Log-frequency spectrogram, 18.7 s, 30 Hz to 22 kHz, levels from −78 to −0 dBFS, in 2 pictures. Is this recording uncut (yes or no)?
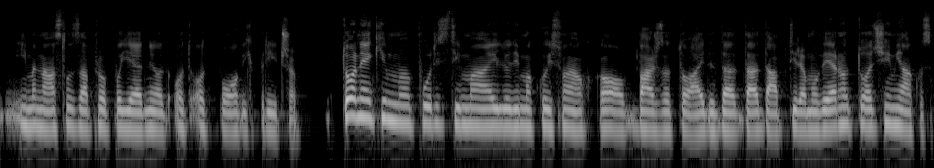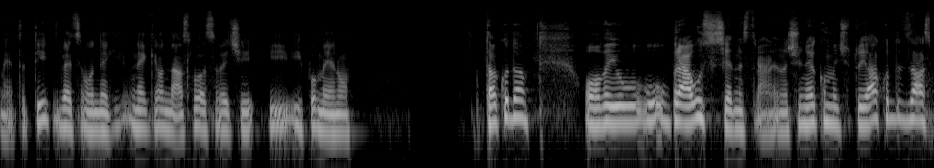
no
